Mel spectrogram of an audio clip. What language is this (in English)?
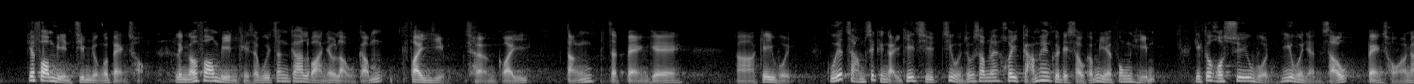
Cantonese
